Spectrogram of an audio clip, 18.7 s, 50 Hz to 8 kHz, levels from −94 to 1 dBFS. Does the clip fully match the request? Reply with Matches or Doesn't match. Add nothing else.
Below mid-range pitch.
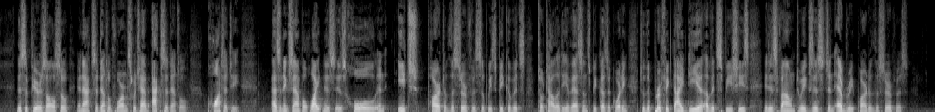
Matches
